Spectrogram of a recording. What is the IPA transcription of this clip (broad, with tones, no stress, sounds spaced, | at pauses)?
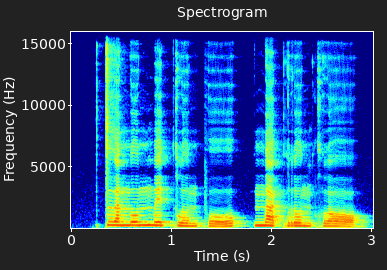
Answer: t ɯ˧ a̯ n oː˦˥ n m eː˦˥ t̚ k l o˨˩ n pʰ oː˩˦ | n a˨˩ k̚ r o˨˩ n kʰ l ɔː˨˩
